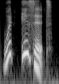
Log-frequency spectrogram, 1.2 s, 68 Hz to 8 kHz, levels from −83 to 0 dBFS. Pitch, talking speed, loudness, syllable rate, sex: 200 Hz, 150 wpm, -17 LUFS, 3.8 syllables/s, female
